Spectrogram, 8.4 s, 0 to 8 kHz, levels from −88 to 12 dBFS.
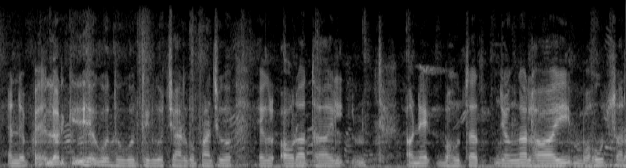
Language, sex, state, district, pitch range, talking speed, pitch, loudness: Maithili, male, Bihar, Vaishali, 130-140 Hz, 170 wpm, 135 Hz, -26 LUFS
